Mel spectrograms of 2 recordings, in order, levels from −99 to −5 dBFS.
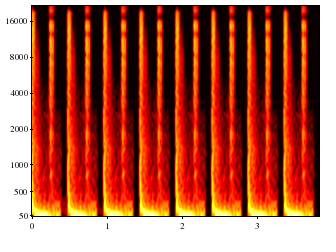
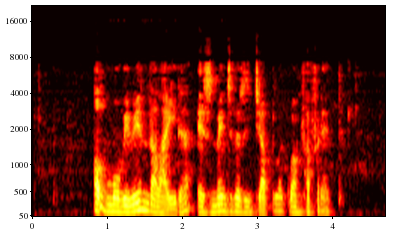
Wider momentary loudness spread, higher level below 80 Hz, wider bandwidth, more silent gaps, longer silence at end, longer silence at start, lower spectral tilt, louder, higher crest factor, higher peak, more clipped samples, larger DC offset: second, 2 LU vs 13 LU; first, -22 dBFS vs -72 dBFS; first, over 20 kHz vs 7.6 kHz; first, 1.35-1.44 s, 1.83-1.92 s, 2.31-2.40 s, 2.79-2.88 s, 3.27-3.36 s vs none; second, 0.1 s vs 0.75 s; second, 0 s vs 0.85 s; about the same, -5 dB/octave vs -5.5 dB/octave; first, -22 LUFS vs -27 LUFS; second, 14 dB vs 24 dB; about the same, -6 dBFS vs -4 dBFS; neither; neither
